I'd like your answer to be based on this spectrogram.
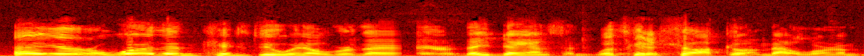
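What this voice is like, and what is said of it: Put-on rural American accent. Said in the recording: “that would be in Oklahoma, maybe. ... I used the wrong accent”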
